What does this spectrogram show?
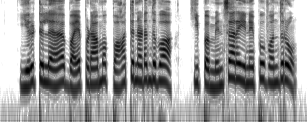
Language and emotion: Tamil, fearful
